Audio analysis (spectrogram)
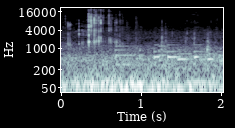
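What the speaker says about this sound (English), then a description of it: "It's got these nuts that I've been chewing on." A player character crunching on cashew nuts in Fallout 76, giving brief crisp bites and chewing crunches, close and fairly quiet, with no talk.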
